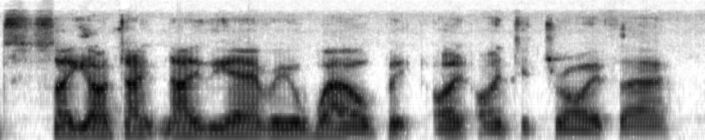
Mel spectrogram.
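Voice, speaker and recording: With an Essex accent, a woman speaks at a fairly slow pace and fairly low pitch. The sound is dry and close with no echo, over a quiet background. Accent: southeast English, like Essex. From southeast England, Kent. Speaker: live stream guest. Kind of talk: casual chat.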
